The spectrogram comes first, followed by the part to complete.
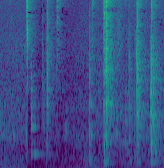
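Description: Light, sharp clicks and taps from handling plastic aquarium airline tubing and fittings at a glass tank: one click about a third of a second in, then three quick ones close together near the end.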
